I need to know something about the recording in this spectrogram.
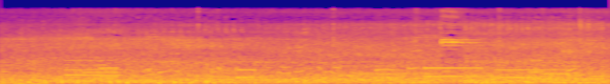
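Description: Busy street ambience: traffic running and voices of people around, with short steady tones scattered through it and a brief click about four and a half seconds in.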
